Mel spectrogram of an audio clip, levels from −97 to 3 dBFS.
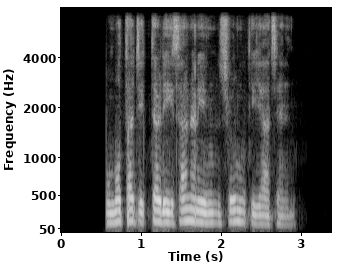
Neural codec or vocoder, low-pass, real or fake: codec, 16 kHz, 4.8 kbps, FACodec; 7.2 kHz; fake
